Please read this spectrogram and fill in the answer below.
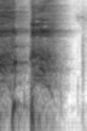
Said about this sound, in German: Gesundheit, Hust, Hust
